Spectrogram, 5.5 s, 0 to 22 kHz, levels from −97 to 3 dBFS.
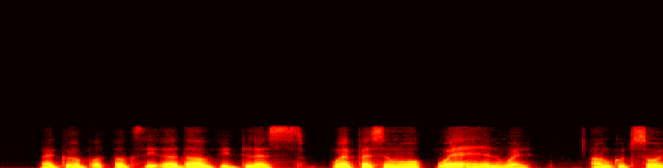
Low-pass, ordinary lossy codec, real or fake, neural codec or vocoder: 5.4 kHz; none; fake; codec, 16 kHz, 0.3 kbps, FocalCodec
